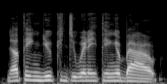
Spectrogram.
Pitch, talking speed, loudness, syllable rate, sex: 165 Hz, 215 wpm, -16 LUFS, 6.9 syllables/s, female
